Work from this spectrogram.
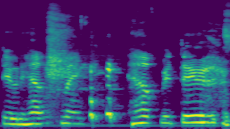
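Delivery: acted yelling. Recounting yelling for help from the couch, eyes closed: retelling own yelling. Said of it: "just yelling at him".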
